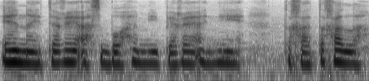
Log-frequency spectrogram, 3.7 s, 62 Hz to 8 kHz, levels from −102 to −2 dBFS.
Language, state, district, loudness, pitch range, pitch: Sumi, Nagaland, Kohima, -19 LUFS, 180-195 Hz, 185 Hz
